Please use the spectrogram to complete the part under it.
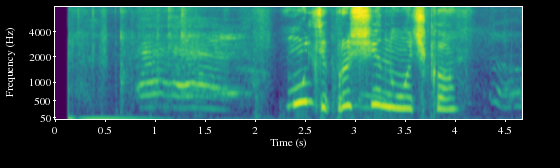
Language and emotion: Russian, sad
